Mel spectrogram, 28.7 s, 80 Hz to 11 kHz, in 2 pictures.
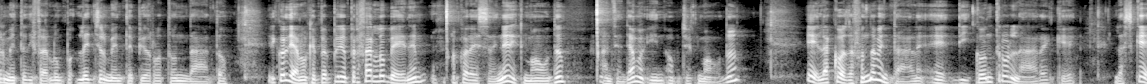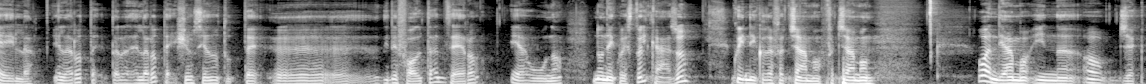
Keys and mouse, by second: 7.9 Tab, 10.8-13.9 drag.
